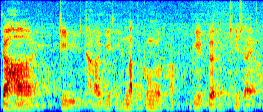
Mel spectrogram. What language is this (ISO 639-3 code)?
brx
